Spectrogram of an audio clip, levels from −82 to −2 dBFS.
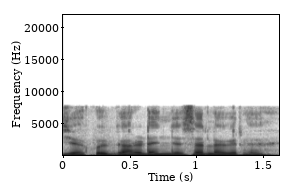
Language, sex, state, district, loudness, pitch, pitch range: Hindi, male, Jharkhand, Deoghar, -16 LUFS, 130 Hz, 130-140 Hz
